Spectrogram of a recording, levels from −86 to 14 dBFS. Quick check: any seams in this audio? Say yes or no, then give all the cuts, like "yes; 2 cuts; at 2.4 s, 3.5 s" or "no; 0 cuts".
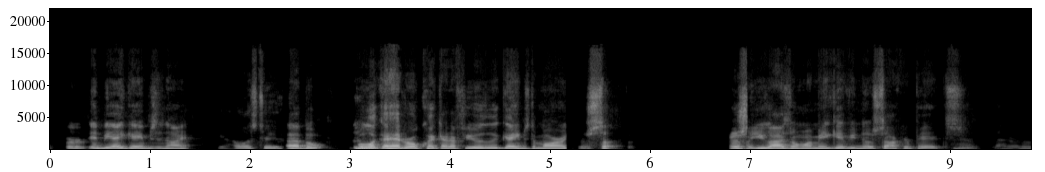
yes; 2 cuts; at 5.2 s, 7.0 s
